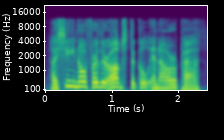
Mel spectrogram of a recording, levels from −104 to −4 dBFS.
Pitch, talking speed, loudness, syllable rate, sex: 185 Hz, 195 wpm, -17 LUFS, 4.9 syllables/s, male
